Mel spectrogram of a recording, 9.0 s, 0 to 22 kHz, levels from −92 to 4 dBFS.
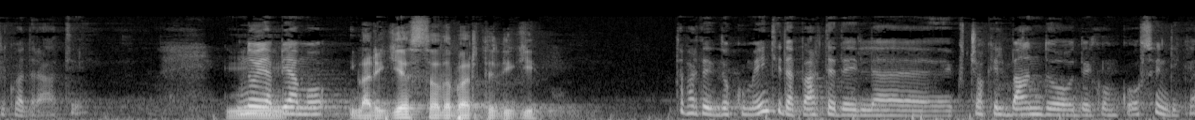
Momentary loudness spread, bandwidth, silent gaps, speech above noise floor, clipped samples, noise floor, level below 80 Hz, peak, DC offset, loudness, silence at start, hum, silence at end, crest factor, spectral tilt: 17 LU; 13 kHz; none; 29 dB; under 0.1%; -49 dBFS; -38 dBFS; 0 dBFS; 0.2%; -20 LUFS; 0 s; none; 0 s; 20 dB; -6 dB/octave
